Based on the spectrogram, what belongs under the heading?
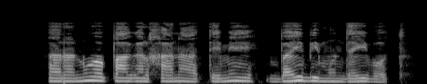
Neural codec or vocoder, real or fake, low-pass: none; real; 7.2 kHz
